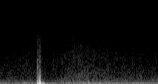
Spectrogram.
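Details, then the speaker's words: Simulated normal heart sounds: two dull low thumps tapped on a stethoscope to imitate the "one-two" of S1 and S2. "if you can just count one and two you'll be good so every time you listen to somebody's heart just listen for one and two okay that's all you need to start with"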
